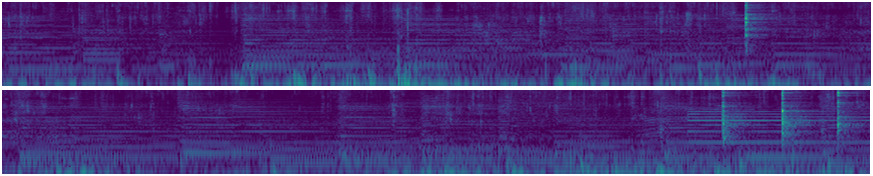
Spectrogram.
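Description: A couple of garlic cloves sizzle in oil in a pan while being stirred, a soft continuous fry with repeated scrapes and clinks of a utensil against the pan, close and fairly quiet, with no talk.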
